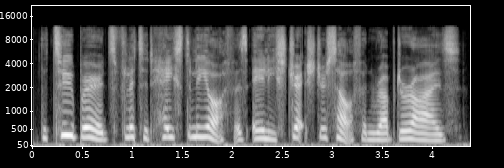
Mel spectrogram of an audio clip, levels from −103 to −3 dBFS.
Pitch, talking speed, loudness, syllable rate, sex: 230 Hz, 190 wpm, -17 LUFS, 5.1 syllables/s, female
